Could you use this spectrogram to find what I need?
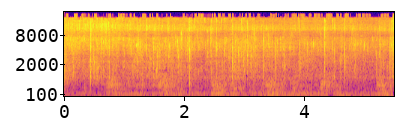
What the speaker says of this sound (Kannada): ಫ್ರೈ ಮಾಡ್ಕೊಳ್ಳಿ ಎಣ್ಣೆನಲ್ಲಿ ಚೆನ್ನಾಗಿ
